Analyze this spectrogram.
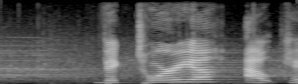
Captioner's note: crowd cheering; crowd applauding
